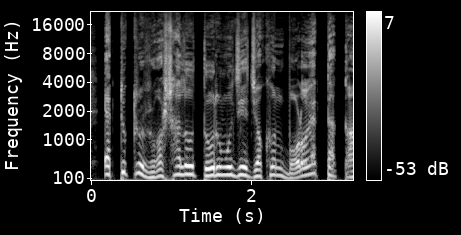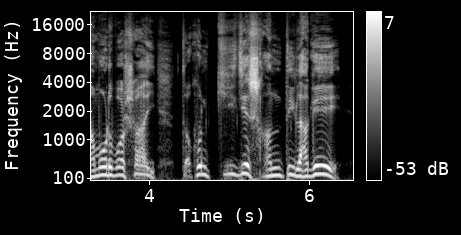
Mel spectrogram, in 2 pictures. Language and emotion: Bengali, happy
